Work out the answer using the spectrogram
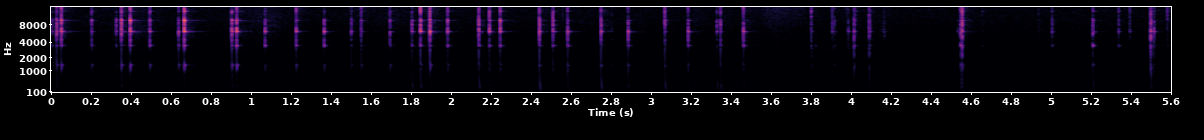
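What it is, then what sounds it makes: Glass candle jar. Fingernails tap the side of a reddish round glass jar holding a lit candle filled with wax. The taps make a quick, irregular run of bright, dry clinks and clicks with a faint high ring that dies out almost at once, over a quiet background.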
